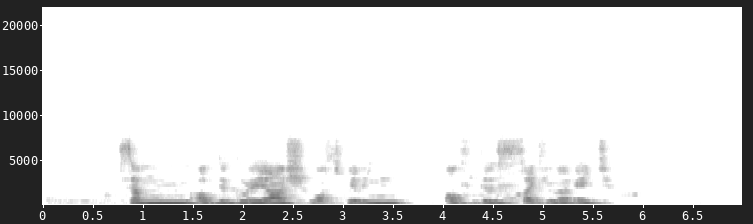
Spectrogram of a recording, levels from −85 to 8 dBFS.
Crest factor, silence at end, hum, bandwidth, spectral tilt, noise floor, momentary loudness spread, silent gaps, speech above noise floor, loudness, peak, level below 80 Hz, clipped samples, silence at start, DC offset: 14 dB; 1.35 s; none; 7.4 kHz; -7.5 dB/octave; -90 dBFS; 16 LU; none; 52 dB; -39 LUFS; -26 dBFS; -78 dBFS; under 0.1%; 0.75 s; under 0.1%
